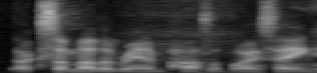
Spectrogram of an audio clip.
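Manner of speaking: normal talking voice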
